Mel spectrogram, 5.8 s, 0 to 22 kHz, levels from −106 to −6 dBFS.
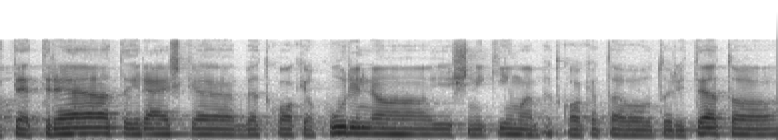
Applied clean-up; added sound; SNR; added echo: none; none; none; none.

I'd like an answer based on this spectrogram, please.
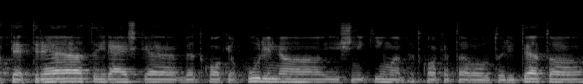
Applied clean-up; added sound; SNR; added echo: none; none; none; reverberation time 0.2 s.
